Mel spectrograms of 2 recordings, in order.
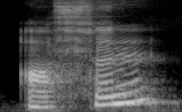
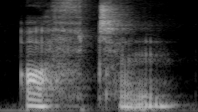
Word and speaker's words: often: has two optional pronunciations we can say often and drop the T but but we can also say often there are two Alternatives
